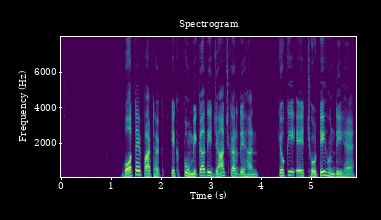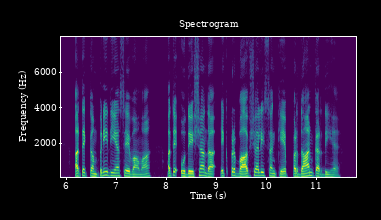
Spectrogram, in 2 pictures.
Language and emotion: Punjabi, neutral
